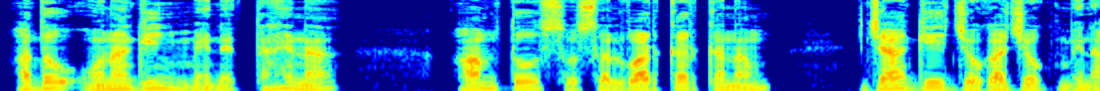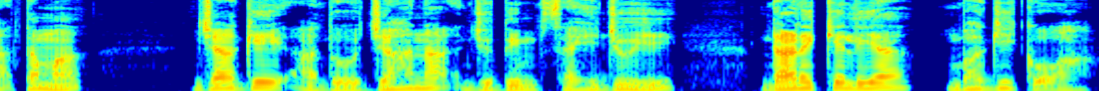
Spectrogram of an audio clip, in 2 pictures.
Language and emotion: Santali, neutral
